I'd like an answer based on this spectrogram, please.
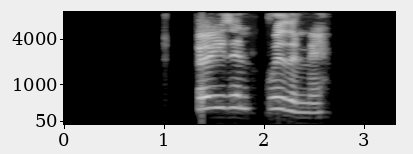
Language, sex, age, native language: Icelandic, female, 7, Icelandic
